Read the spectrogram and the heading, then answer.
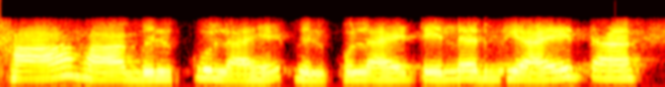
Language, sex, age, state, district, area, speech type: Sindhi, female, 60+, Uttar Pradesh, Lucknow, rural, conversation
